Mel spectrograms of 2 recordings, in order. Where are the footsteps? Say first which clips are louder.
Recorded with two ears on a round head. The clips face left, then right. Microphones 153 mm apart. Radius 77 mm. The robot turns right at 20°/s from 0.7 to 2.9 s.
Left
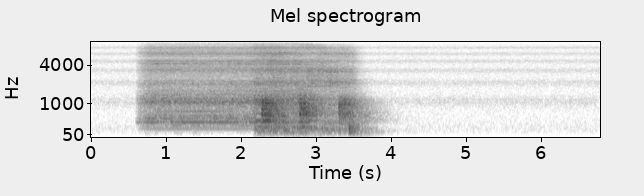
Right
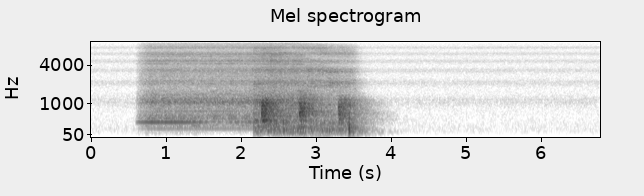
Right 3 dB; 35° right (ahead or behind), 1.4 m; by 3.6 s 40° right (ahead or behind), 0.7 m.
